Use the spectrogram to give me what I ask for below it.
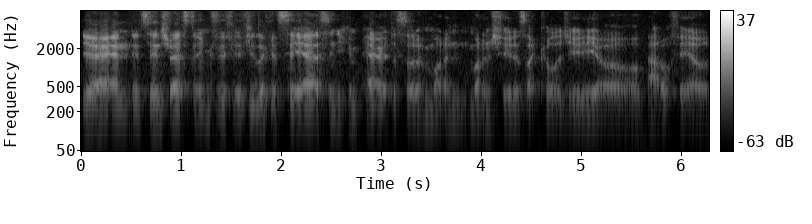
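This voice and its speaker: A man with an Australian accent talks at a very fast pace. He barely pauses at all. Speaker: podcast guest, gamer. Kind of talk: casual chat.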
